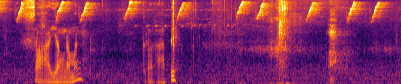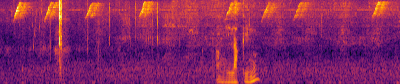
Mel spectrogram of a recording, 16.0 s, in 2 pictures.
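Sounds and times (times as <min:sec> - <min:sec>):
bird high chirp: 0:00.0 - 0:10.1, 0:15.4 - 0:15.8
faint outdoor background noise: 0:00.0 - 0:16.0.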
